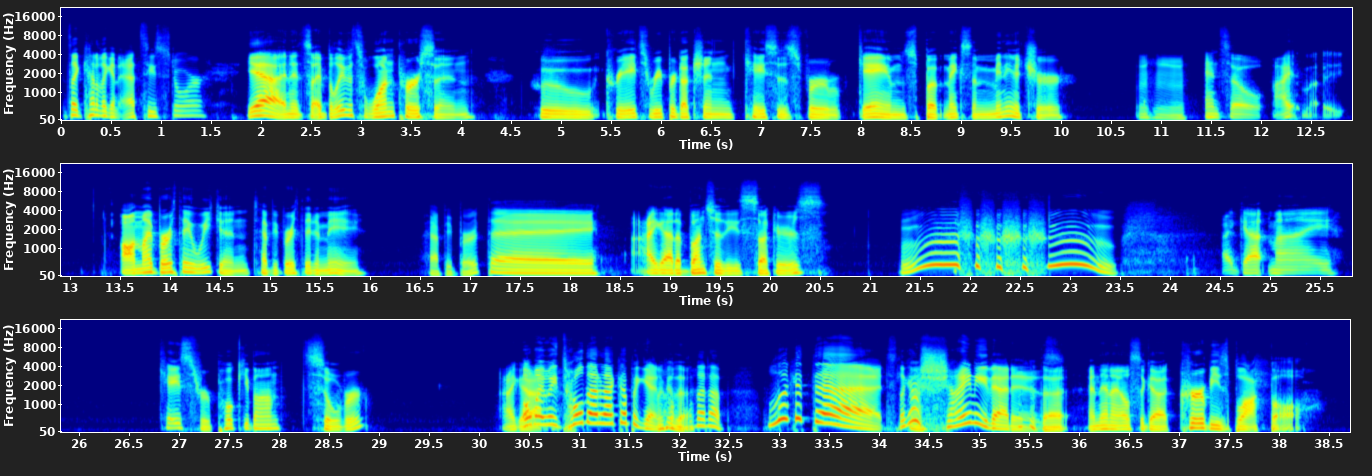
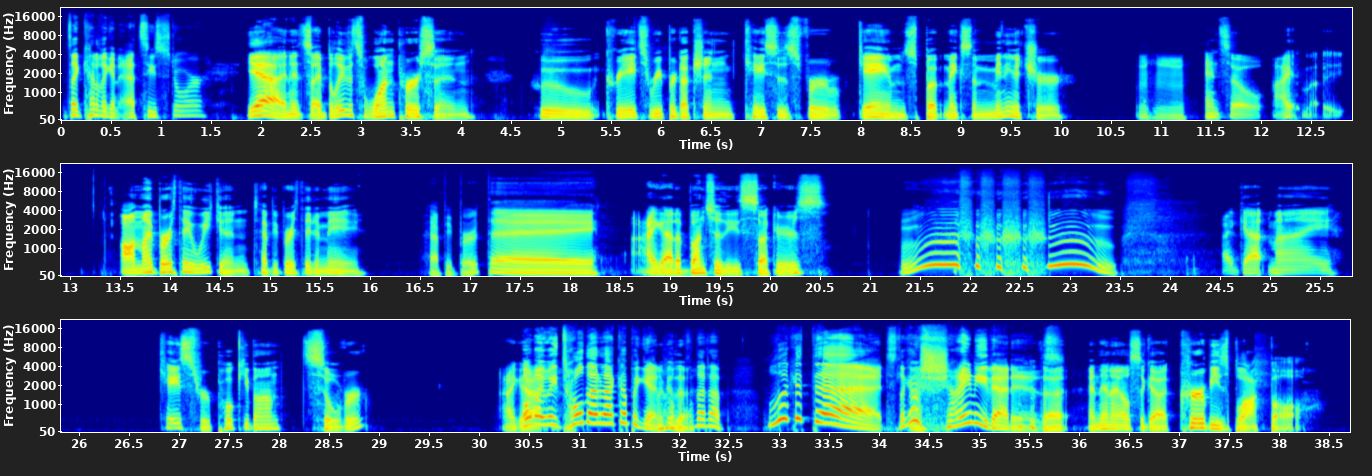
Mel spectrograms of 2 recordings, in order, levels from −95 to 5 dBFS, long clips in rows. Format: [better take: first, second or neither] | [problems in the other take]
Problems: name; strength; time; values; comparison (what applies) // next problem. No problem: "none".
second | muffled; very; fading above 2 kHz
